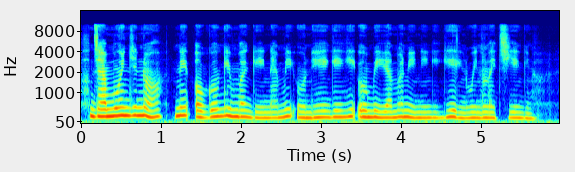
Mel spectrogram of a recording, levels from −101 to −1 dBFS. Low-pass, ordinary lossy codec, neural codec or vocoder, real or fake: 9.9 kHz; none; autoencoder, 22.05 kHz, a latent of 192 numbers a frame, VITS, trained on many speakers; fake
